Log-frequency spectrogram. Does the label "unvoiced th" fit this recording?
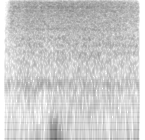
Yes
